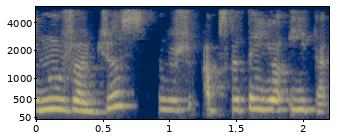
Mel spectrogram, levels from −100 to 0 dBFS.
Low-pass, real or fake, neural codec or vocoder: 5.4 kHz; real; none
